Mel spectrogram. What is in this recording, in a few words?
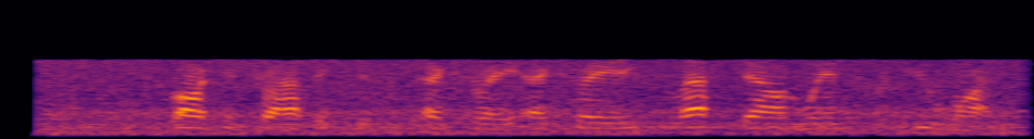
122 725MHz, scanner radio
